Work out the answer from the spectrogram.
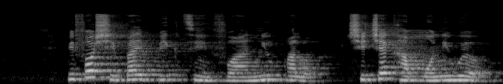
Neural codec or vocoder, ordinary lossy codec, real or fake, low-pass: none; none; real; 10.8 kHz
